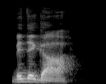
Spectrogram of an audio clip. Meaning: bedeguar
- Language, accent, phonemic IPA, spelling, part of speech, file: French, France, /be.de.ɡaʁ/, bédégar, noun, LL-Q150 (fra)-bédégar.wav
